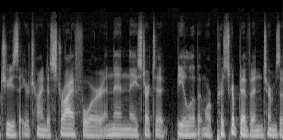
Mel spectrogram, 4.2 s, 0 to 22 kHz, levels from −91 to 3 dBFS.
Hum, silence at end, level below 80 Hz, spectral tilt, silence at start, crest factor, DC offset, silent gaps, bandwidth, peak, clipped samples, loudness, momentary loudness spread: none; 0 s; -48 dBFS; -4.5 dB/octave; 0 s; 20 dB; under 0.1%; none; 15 kHz; -6 dBFS; under 0.1%; -26 LUFS; 6 LU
